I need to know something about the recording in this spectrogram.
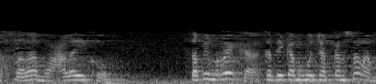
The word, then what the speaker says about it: Assalamualaikum: e sering seperti itu misalnya saja kata Asalamualaikum mereka ganti dengan kata apa assamaikum coba kalimat yang benarnya adalah Assalamualaikum tapi mereka ketika mengucapkan salam bukan Assalamualaikum melainkan assam alaikum kebinasaan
